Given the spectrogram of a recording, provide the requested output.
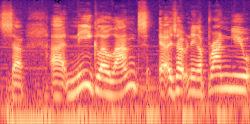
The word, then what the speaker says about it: Nigloland: the last video and said that's how it's pronounced so knee Glo land is opening a brand new Mac coaster in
